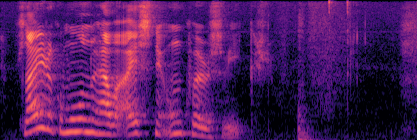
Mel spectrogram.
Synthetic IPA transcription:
flajɾɪkʰɔmuːnəɾhaːʋa̰ʔa̰jsɪniʔʊmkʰvœɹəsʋḭːk

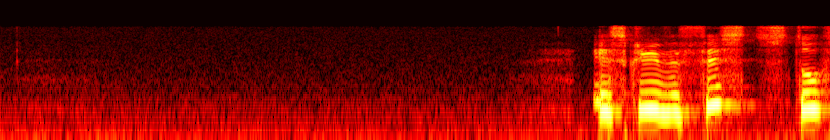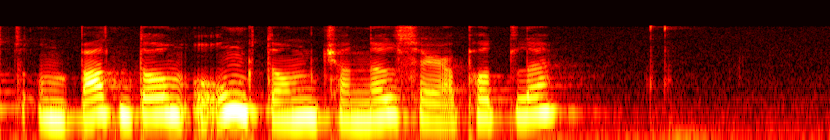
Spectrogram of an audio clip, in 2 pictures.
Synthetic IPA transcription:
ɛːskɹiːʋəfɪst̪st̪ʊt̪ʊmbat̪nd̪ɔmo̰ːʔʊŋkd̪ɔmt͡ʃʰaːnœlsɛɹa̰pʰɔt̪lə

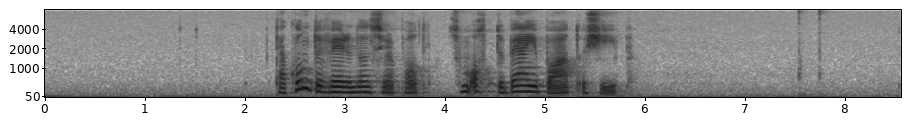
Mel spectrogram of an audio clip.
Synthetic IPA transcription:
t̪ʰɑːkʰʊnt̪əʋeːɾənœlsɪapʰɔt̪lsʊmʔɔt̪əbæːjəbɑːt̪o̰ːʃḭːp

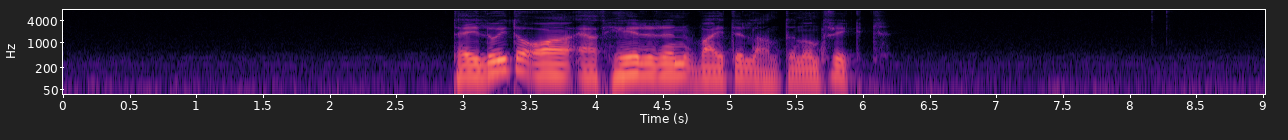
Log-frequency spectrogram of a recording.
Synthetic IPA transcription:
t̪ʰeɪlʉʏt̪əʔoːʔæɑt̪heːɾəɾənʋæɪt̪əɾlɑ̰nt̪ənʊnt̪ʰɾʏkt̪

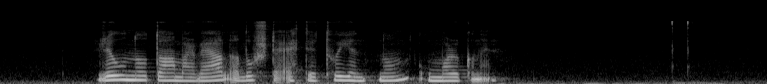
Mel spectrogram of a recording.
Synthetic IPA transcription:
ɹuwnʊd̪ɑːmaɹʋɛːlʔa̰lʊʂt̪a̰ʔɛ̰t̪ɪɾt̪ʰʊjʏnt̪nʊnʊmmɔɹkʊnɪ̰n

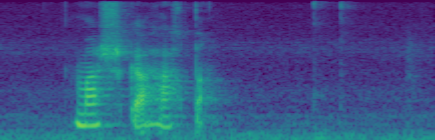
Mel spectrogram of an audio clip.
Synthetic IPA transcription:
maʂka̰ɦaht̪a

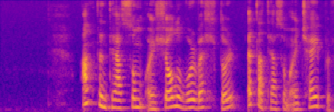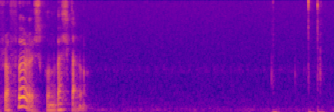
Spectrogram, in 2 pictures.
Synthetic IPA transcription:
ʔan̥t̪ɛnt̪ʰaːsʊmɔ̰jnʃɔlʋʊɹʋɛl̥t̪ʊɹɛt̪lat̪ʰæːsʊmʔɔ̰jnt͡ʃʰejpəfɹɔ̰ːføːɹɔ̰skʊnʋɛlt̪a̰ɾʊ̰n

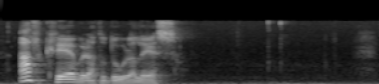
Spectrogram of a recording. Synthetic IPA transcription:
alt̪̚kʰɾeːʋəɾat̪uːd̪uːɾaleːsḁ

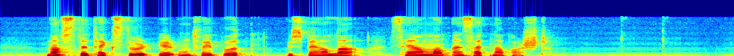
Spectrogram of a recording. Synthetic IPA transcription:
næst̪ət̪ʰɛkst̪əɹeːɹʔʊmt̪ʰʋeɪbœd̪̥nʊjspɛɑlɑsæːmɑnæɪnsæɪt̪nɑpʰɑ̰ʃʈ

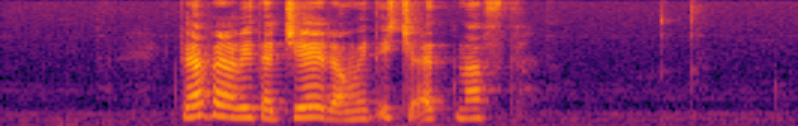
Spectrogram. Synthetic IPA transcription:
kʰʋɛːvɛːɾaviːt̪aːd͡ʒeːɾaʊmviːd̪ɪht͡ʃəʔɛt̪nast̪

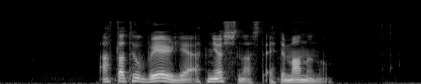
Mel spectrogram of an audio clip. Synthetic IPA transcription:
ʔat̪lat̪ʰuwveːɹlɪa̰ʔa̰t̪njœsna̰st̪ʰɛ̰ht̪ɪɾmanːɪnʊ̰m

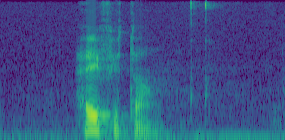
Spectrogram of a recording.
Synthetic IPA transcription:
hejfɪt̪ʰa

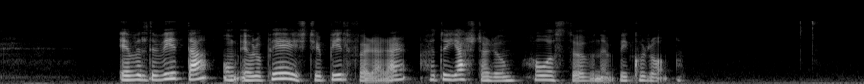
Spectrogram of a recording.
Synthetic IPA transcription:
ɛːʋɪlt̪əʋiːt̪aʊmʔœwɾʊpʰeːɪʃcəbiːlfœ̰ːɾa̰ɾa̰ɹhœt̪ːʏjaʂt̪aɾʊmhɔwast̪øːʋənə̰ʋiːkʰɔɹo̰ːna

